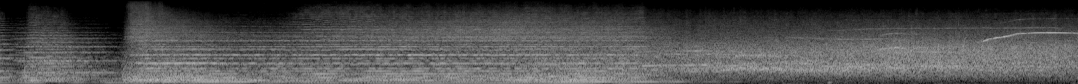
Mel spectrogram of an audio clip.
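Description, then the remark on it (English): At the Proms, conductor John Wilson and his orchestra hold a final sustained chord, then a large concert audience bursts into loud, dense applause, with a few whistles rising above the clapping near the end. “here at the Proms, and applause from conductor John Wilson and his orchestra.”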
